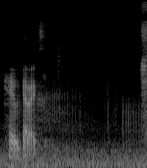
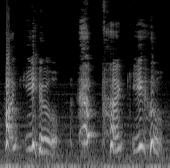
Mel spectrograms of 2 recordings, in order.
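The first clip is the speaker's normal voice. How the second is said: higher, breaking into laughter; amused mock outrage, pitched up; laughing curse; 6 semitones higher, 3 dB louder, slower than usual. Real, not acted. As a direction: curse him through helpless laughs. Recalls boyfriend's teasing, laughing.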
